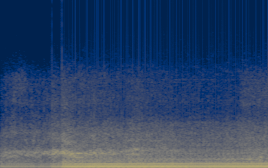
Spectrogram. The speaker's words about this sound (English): Francis speeds up on the narrow road and veers round a parked car, then a bend.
